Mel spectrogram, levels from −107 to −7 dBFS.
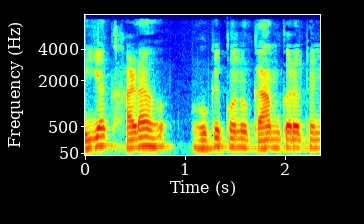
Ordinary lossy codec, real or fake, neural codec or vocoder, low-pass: AAC, 32 kbps; real; none; 7.2 kHz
